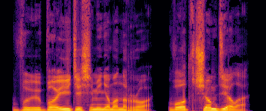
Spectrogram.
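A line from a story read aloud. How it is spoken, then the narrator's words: Growled. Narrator (Russian): прорычал он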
